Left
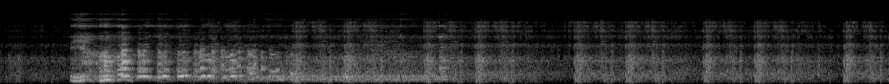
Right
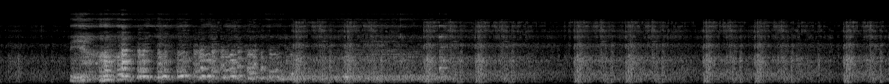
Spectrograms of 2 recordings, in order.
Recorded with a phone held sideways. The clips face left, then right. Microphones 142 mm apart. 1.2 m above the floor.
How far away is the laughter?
About 0.7 m.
